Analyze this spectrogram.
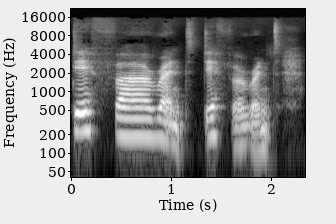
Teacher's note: you actually don't hear that fur in the middle, you just hear diff and runt, so you get different without that e.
